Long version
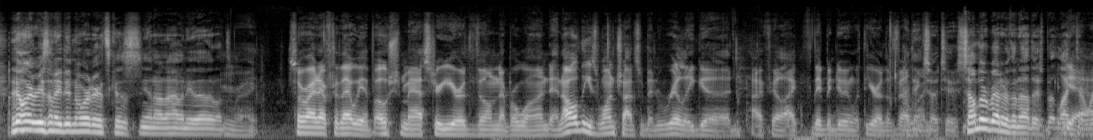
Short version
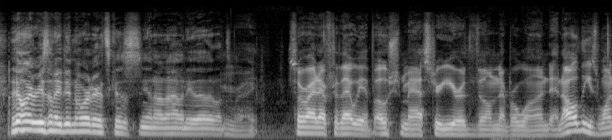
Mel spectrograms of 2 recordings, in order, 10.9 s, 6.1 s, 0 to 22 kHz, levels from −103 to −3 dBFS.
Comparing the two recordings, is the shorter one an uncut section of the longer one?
yes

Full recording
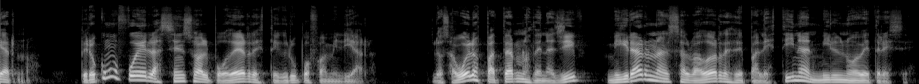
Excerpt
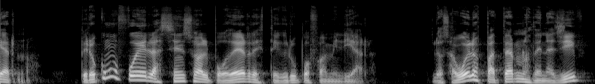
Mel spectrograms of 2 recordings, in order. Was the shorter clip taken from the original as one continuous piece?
yes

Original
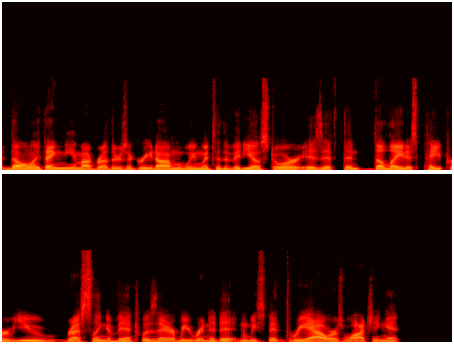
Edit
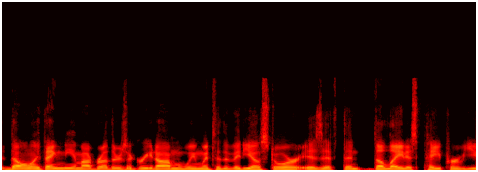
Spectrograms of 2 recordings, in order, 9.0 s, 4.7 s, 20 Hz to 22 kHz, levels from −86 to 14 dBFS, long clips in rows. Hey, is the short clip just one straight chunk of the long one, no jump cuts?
yes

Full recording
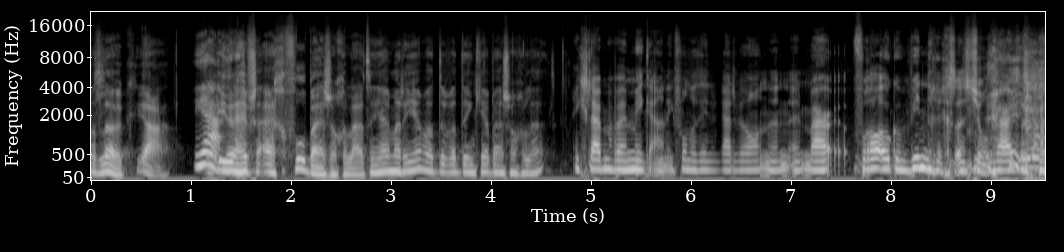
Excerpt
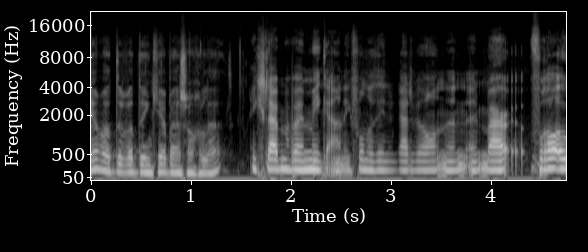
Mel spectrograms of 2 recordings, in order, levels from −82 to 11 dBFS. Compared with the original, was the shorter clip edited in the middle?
no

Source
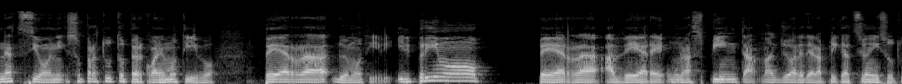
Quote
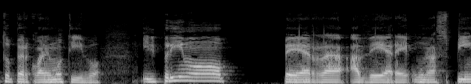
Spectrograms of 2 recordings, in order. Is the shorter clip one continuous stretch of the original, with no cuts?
no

